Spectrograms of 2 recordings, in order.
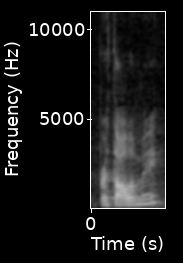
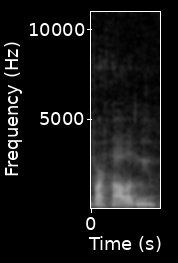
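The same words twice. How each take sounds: First: The name ends on a vowel without w. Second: The name ends with a w sound. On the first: The speaker calls it right. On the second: The speaker calls it wrong.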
